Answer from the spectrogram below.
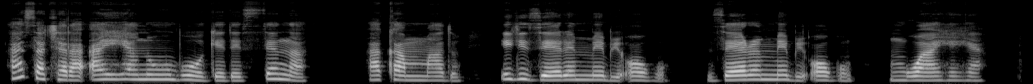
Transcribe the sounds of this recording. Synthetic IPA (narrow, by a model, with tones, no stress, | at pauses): a˦sa˨t͡ʃa˨ɾa˨ʔa˦ɦɪ˦ɦja˦nu˦ŋu˦bu˦o˨ɡe˨de˨se˦na˨ | a˦ka˨m̩˦ma˦dʊ˨ | i˦d͡ʒi˦ze˨ɾe˦m̩˦me˦bḭ˨ʔɔ˦ɡʷʊ̰˨ | zeː˨˦ɾe˦m̩˦me˦bḭ˨ʔɔ˦ɡʷʊ˨ | ŋ͡m̩˦ɡ͡bʊ˦a˦ɦɪ˦ɦja˦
